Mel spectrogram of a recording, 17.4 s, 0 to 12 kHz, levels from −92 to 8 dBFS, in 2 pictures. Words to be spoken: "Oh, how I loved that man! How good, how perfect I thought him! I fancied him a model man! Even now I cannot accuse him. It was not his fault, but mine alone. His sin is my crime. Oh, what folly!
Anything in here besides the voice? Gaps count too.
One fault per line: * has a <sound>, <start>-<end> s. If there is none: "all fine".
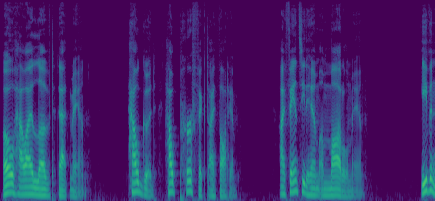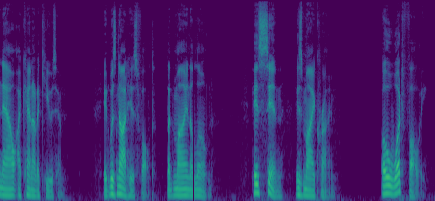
* has a dropout, 12.5-12.6 s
